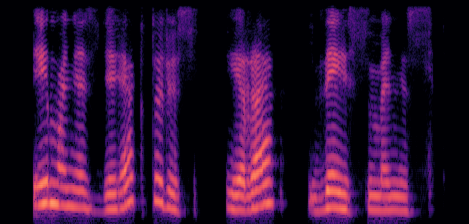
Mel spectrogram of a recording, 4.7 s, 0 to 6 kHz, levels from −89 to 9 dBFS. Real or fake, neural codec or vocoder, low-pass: fake; codec, 44.1 kHz, 2.6 kbps, SNAC; 5.4 kHz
